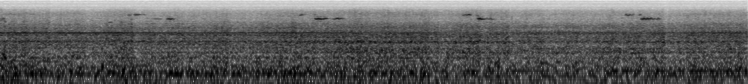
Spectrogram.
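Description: Tracked Snow-cat running steadily through deep snow, heard from inside the cab: an even engine and track drone with a thin, steady whine on top.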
